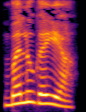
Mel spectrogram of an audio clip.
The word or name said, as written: ಬಲಗೆಯ್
